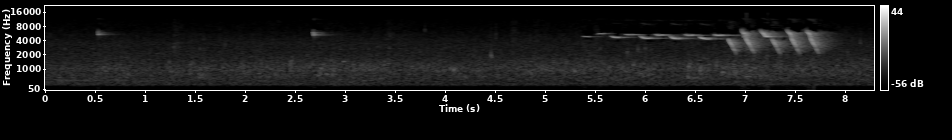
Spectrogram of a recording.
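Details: Wild flavescent warbler in natural surroundings: two short high chip notes, then after a pause a song of thin level whistles accelerating into about five loud falling slurred notes, over soft background noise.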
